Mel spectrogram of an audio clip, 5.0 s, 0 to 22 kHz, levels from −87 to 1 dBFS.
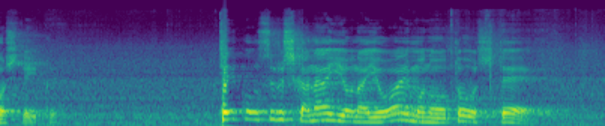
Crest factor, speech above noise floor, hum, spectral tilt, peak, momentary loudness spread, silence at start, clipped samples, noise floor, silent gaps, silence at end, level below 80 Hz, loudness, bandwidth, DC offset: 16 dB; 23 dB; none; -5.5 dB/octave; 0 dBFS; 19 LU; 0 s; 0.2%; -37 dBFS; none; 0 s; -46 dBFS; -15 LUFS; 12.5 kHz; under 0.1%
